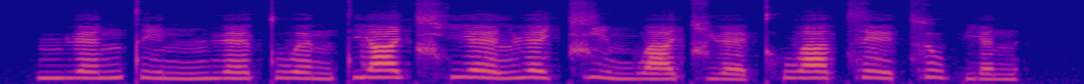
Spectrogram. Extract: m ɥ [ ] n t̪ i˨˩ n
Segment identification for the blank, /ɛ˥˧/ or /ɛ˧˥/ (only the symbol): ɛ˧˥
